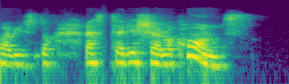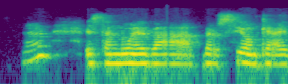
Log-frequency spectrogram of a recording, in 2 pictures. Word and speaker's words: Holmes: que se dice Sherlock Holmes. Claro, no se dice Sherlock Holmes. Se caen las letras. En inglés hay muchísimas consonantes que son silenciosas en muchas situaciones.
